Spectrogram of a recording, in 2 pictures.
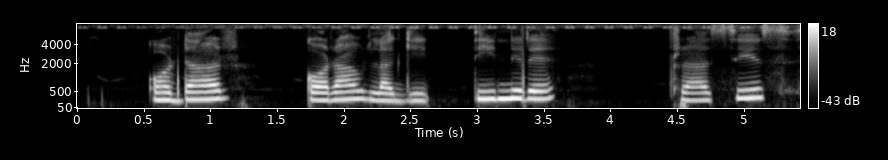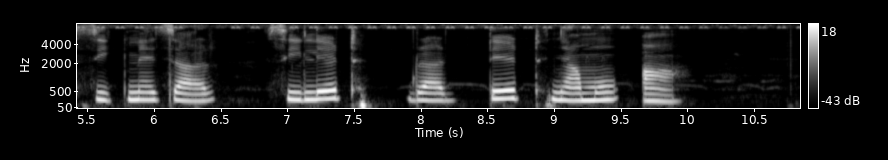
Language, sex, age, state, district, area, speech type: Santali, female, 18-30, West Bengal, Purba Bardhaman, rural, read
